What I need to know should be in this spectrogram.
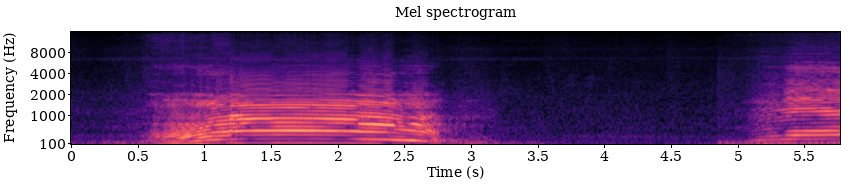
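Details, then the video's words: Cow mooing: a long, loud, rich low moo rising at the start, holding steady for about two seconds and dropping away, then a pause and the beginning of a second moo. "Tiếng con bò kêu ỤM BÒ/ The sound of a cow mooing"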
